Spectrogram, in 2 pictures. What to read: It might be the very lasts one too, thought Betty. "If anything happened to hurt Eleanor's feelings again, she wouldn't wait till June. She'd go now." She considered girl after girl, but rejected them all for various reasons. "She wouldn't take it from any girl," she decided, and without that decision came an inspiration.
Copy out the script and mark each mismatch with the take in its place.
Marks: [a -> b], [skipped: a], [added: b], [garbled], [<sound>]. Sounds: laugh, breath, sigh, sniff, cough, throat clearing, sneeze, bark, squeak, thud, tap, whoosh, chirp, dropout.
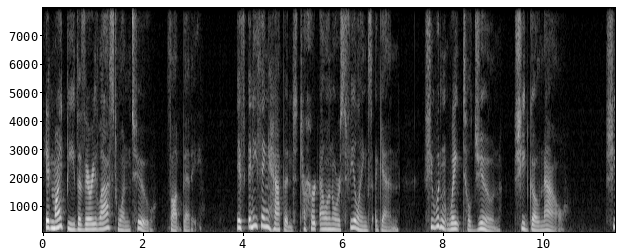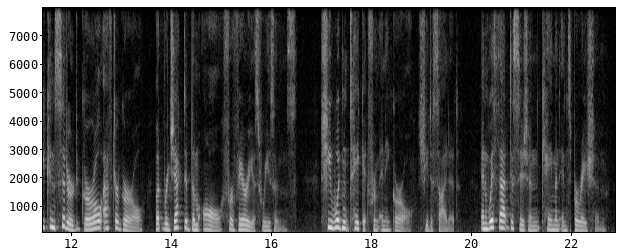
It might be the very [lasts -> last] one too, thought Betty. "If anything happened to hurt Eleanor's feelings again, she wouldn't wait till June. She'd go now." She considered girl after girl, but rejected them all for various reasons. "She wouldn't take it from any girl," she decided, and [without -> with] that decision came an inspiration.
